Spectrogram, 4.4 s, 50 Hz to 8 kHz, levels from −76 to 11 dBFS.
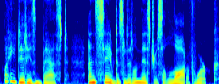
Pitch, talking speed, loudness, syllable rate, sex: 185 Hz, 190 wpm, -17 LUFS, 4.4 syllables/s, female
